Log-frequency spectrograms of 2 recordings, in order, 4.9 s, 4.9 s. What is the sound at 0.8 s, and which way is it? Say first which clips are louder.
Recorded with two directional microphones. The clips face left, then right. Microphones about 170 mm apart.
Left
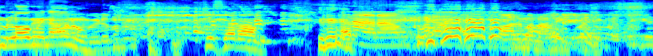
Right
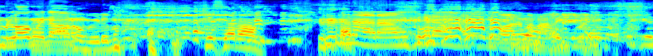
Speech: right 6 dB; 45° right (ahead or behind).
